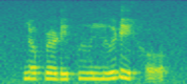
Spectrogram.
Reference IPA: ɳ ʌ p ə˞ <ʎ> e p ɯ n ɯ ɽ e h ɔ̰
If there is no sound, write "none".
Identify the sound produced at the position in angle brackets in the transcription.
ɽ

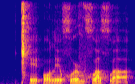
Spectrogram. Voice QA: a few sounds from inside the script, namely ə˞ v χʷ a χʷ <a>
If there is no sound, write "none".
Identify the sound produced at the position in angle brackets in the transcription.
a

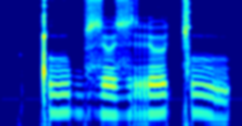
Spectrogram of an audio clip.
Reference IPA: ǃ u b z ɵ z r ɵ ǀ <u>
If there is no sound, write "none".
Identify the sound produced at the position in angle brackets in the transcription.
u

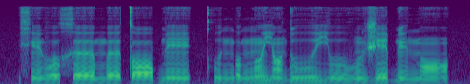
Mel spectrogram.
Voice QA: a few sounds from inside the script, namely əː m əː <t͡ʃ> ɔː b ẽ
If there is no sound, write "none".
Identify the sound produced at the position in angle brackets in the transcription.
t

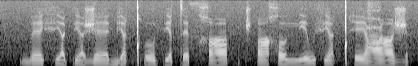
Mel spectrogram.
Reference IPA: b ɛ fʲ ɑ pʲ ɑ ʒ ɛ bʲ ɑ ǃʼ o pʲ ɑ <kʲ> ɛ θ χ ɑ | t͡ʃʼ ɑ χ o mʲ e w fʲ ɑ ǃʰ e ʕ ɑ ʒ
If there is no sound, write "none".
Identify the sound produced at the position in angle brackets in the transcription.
t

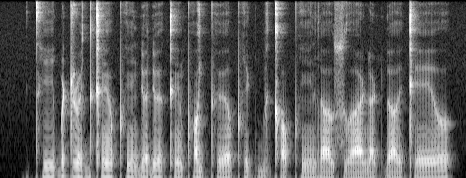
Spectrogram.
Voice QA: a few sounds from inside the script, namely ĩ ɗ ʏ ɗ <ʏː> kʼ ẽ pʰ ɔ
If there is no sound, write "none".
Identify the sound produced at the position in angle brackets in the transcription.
ʏː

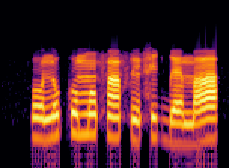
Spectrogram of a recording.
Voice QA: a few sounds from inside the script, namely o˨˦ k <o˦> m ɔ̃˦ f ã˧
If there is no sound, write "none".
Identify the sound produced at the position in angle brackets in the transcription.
o˦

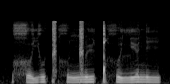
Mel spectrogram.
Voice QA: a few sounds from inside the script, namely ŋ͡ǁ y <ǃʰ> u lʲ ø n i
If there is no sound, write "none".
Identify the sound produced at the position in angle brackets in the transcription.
ǃʰ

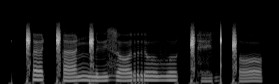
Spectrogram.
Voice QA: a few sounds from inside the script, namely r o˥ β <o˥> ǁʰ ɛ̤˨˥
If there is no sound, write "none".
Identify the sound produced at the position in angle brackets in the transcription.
o˥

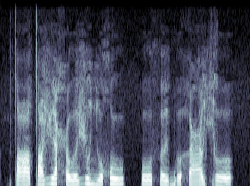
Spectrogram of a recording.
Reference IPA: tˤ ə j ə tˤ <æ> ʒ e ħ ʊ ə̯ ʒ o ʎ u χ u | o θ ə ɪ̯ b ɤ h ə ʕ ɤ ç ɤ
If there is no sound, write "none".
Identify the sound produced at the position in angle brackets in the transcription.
ə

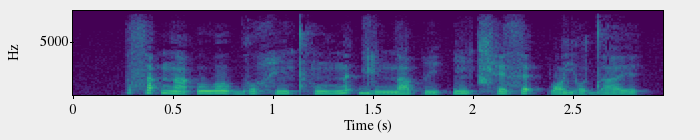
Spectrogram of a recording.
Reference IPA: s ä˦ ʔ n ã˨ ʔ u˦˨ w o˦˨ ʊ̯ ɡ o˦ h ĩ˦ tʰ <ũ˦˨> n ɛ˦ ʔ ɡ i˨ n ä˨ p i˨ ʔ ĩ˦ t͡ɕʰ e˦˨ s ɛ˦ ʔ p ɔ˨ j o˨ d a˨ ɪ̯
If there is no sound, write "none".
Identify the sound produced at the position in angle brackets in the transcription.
ũ˦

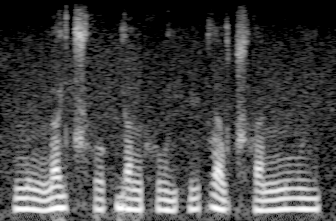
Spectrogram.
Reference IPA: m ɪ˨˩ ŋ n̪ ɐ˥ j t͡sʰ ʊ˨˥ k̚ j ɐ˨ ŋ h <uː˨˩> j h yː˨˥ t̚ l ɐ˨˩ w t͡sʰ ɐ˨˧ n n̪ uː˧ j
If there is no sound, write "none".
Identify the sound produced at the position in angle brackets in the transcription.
uː˨˩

